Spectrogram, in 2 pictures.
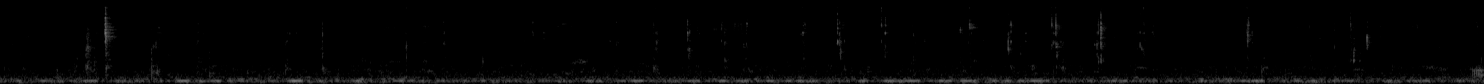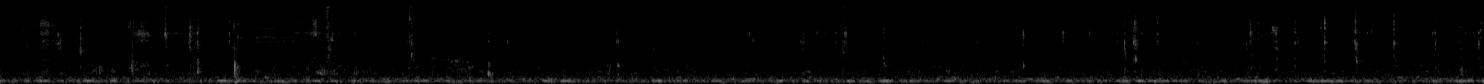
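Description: Faint, close-up chewing of cheesy loaded flatbread pizza: soft, irregular mouth clicks and smacks, over a steady low hum.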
